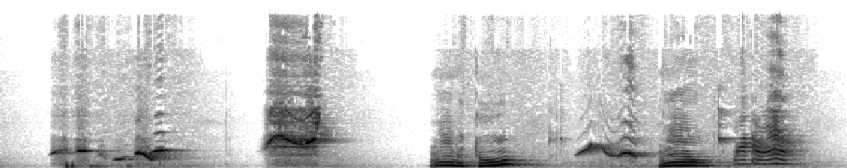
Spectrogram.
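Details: Parrot vocalising in talking style, alternating clear whistles, a harsh buzzy squawk and several voice-like harmonic syllables that rise and fall, with short gaps between phrases.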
